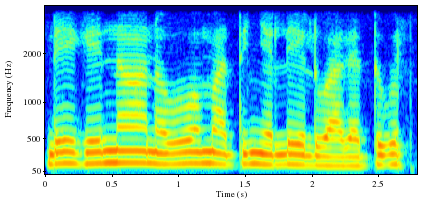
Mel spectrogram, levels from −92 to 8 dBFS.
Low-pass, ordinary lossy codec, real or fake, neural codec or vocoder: 3.6 kHz; none; real; none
